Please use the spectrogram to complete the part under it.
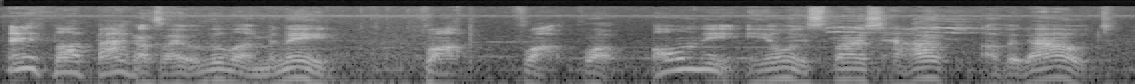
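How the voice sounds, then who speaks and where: A young man reads a children's picture book with a very animated, swooping delivery. He playfully performs the sound effects. There is clear background noise from a home recording. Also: medium pitch, normal speed. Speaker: storyteller reading a picture book. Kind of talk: children's read-aloud narration.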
